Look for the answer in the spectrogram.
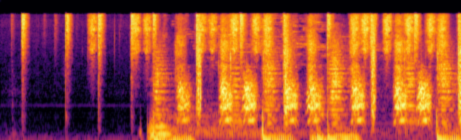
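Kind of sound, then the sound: animal, dog barking and yipping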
